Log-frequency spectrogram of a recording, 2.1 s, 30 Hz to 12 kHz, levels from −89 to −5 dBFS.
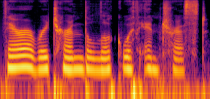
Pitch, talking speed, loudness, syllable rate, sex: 185 Hz, 170 wpm, -17 LUFS, 5.6 syllables/s, female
